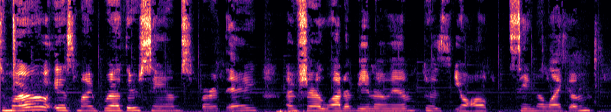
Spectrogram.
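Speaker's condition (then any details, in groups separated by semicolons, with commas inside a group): Friedreich's ataxia; progressive neuromuscular disability, scoliosis, spine surgery at 15; slow slurred speech, swallowing difficulty, shortness of breath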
